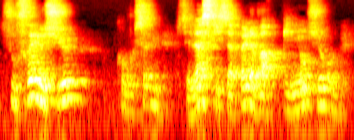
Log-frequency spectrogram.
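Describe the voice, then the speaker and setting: A man's voice: mid-range voice, a little slow, lightly acted. A man acting a proud, witty swordsman in a theatrical verse monologue, declaiming like a hammy stage actor with grandly shifting tones. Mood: grandiose. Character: proud, witty swordsman Cyrano mocking insults about his big nose. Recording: very echoey, roomy sound.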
